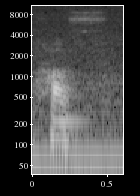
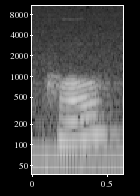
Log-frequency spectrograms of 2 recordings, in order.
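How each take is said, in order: First: It has the standard French pronunciation. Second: It has an old Quebecois-style pronunciation. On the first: This is the commonly accepted modern pronunciation. "the more commonly accepted pronunciations" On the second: This is how the old King's French may have sounded. "There's no way that Louis the fifteenth said"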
